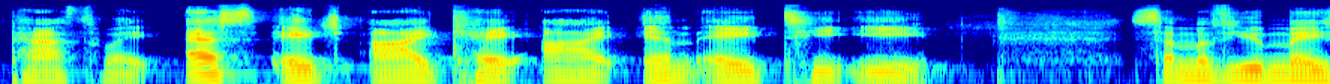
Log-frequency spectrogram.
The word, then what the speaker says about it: shikimate: Okay, we know it is a major gut microbiome disruptor because glyphosate chemically disrupts the shikimate pathway, Shikimate. Some of you may say, you're not pronouncing it right.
